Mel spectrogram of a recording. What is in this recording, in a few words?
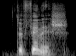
"to finish", English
